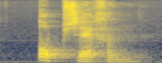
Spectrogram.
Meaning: 1. to terminate a contract 2. to recite something from memory
- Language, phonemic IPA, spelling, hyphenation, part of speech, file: Dutch, /ˈɔpsɛɣə(n)/, opzeggen, op‧zeg‧gen, verb, Nl-opzeggen.ogg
